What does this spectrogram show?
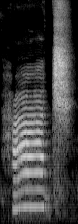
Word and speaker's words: hatch: So remember to add your t, which is silent.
